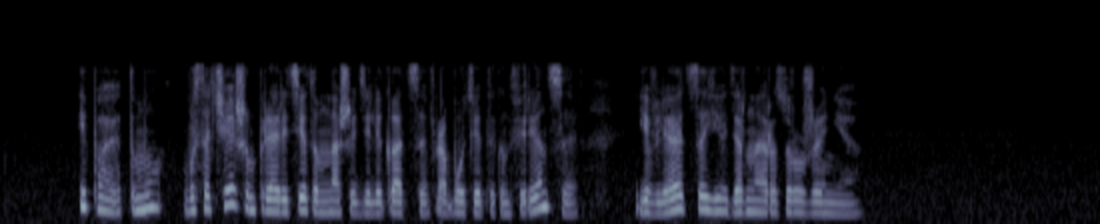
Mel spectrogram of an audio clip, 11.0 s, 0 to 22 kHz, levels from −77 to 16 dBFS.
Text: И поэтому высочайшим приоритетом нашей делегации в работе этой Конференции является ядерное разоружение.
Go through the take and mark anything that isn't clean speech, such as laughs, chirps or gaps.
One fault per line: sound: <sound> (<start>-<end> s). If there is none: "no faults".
no faults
